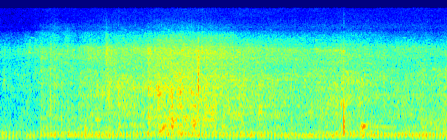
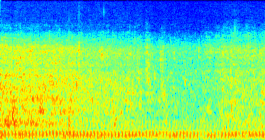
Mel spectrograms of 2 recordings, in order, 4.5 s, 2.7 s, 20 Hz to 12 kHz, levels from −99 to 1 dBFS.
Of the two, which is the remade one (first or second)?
first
